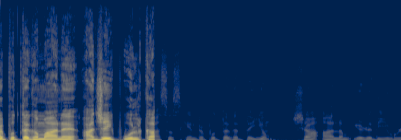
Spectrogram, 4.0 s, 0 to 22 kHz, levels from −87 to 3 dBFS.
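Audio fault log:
1.54 s to the end: audio dropout to a faint residue. The path likely lost the wanted signal while the chain after the break stayed live, so the speech stops abruptly mid-flow rather than pausing or fading. What fills the remaining time is not silence but a faint leak of the sound, sitting roughly 35 dB below its normal level, and it never recovers before the clip ends.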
